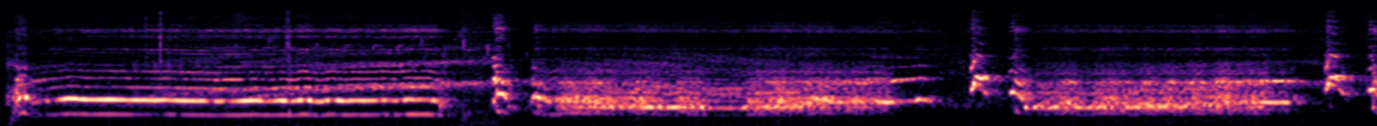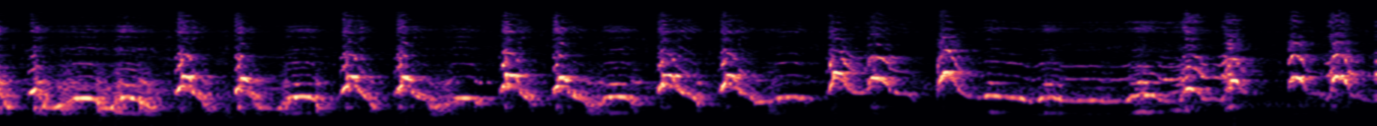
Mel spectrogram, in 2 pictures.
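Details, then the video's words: Male Miniature Schnauzer at home howls in wavering, yelping notes, answering a passing emergency vehicle siren, as he does whenever they pass the house. "Rocky, the miniature schnauzer, howling at emergency vehicles"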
